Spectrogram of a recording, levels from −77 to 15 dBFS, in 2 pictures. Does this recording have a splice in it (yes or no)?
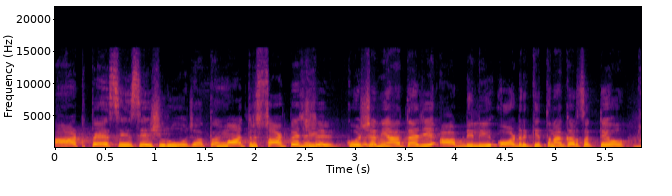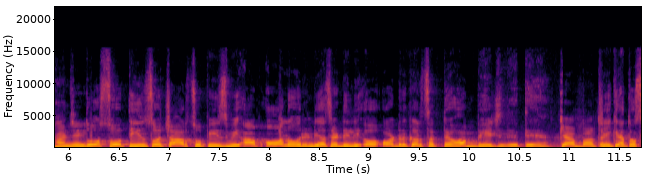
no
